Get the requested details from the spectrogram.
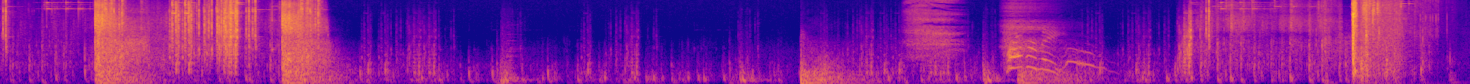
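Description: Gunshots crack in quick bursts nearby.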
